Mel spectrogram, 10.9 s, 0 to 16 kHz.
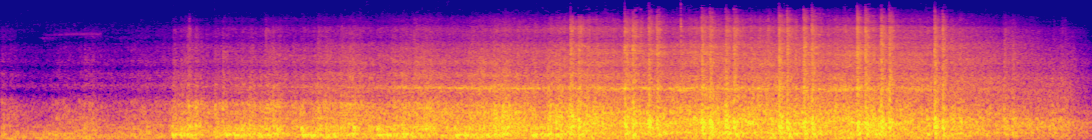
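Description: Rapid Marine Liner electric train (JR Shikoku 5000 series with JR West 223-5000 series cars) passing at speed. Its running noise builds about two seconds in, a quick run of wheel clicks over the rail joints comes in the middle, and it fades as the train moves away near the end.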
